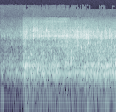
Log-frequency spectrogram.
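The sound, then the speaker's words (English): Water splashing as a diver climbs over the side of a boat into the water, bursting in suddenly and then settling into a steady rushing, churning wash. “A Japanese diver climbs over the side of the boat and into the water.”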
